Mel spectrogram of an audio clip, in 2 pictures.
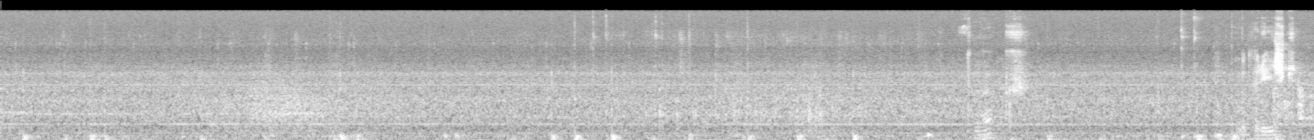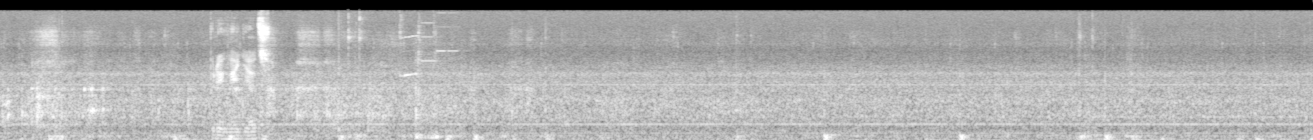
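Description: Footsteps thud slowly and evenly across a hard floor.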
